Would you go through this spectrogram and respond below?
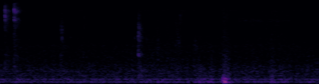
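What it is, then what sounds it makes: Mechanical keyboard keystrokes. Fingertips type on a backlit black plastic mechanical keyboard, producing four sparse clicky keystrokes with short, bright clacks over a low steady hum. The strokes are quick and dry, with one heavier thump near the end.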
